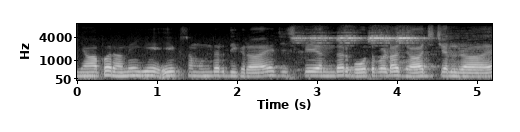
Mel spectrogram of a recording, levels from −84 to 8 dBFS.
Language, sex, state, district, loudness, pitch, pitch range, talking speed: Hindi, male, Uttar Pradesh, Shamli, -16 LUFS, 160 Hz, 150-170 Hz, 195 wpm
